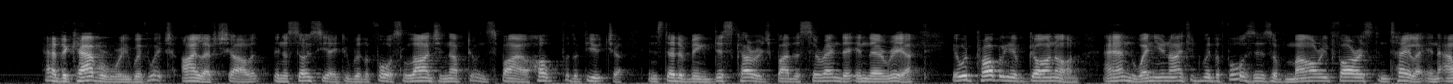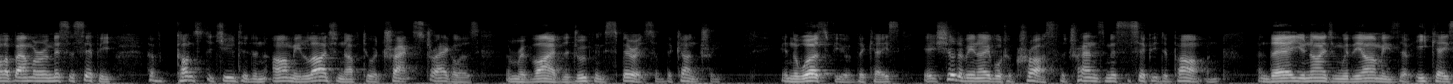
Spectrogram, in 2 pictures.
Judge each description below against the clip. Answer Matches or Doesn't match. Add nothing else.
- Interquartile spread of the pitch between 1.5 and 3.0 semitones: Doesn't match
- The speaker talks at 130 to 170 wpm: Doesn't match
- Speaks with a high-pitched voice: Doesn't match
